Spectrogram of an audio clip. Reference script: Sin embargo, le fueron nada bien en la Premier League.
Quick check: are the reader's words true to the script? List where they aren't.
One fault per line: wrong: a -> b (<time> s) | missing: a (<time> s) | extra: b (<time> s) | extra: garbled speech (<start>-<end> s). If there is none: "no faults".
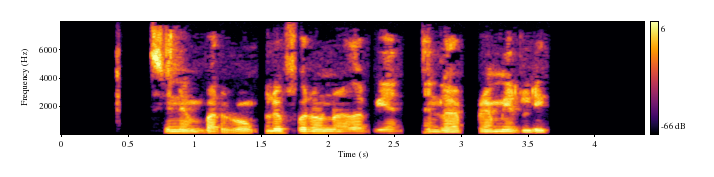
no faults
